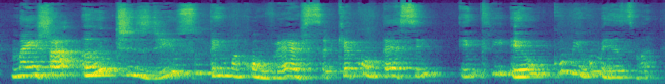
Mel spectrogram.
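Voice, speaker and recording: A woman with a Brazilian accent co-hosting a live talk, telling a story in a calm, reflective way. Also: high voice. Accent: Brazilian Portuguese. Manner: calm, reflective, tells anecdotes. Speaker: co-host of a live talk on emotional awareness. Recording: echoey room, far from the mic.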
